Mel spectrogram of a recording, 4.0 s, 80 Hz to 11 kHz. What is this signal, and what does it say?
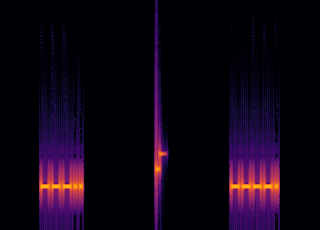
Morse code, heard as a keyed tone, about 36 wpm, 700 Hz. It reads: 8 9
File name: Single-Letter-Number-35wpm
